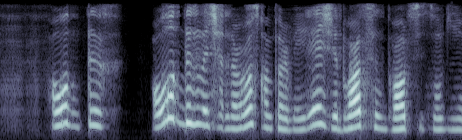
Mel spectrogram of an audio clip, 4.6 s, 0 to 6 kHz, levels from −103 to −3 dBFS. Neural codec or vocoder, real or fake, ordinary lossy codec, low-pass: autoencoder, 44.1 kHz, a latent of 192 numbers a frame, MeloTTS; fake; AAC, 24 kbps; 5.4 kHz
